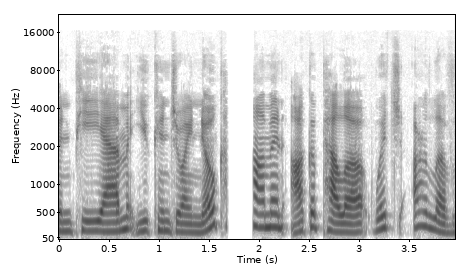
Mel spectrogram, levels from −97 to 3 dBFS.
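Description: The audio contains a playback stall: output cuts to silence at 1.67 s and stays dead for about 263 ms, picking up again at 1.95 s. The likely cause is the player starving for data or its output thread blocking until it could refill the buffer.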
